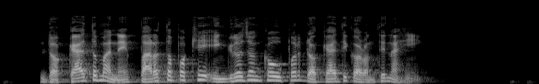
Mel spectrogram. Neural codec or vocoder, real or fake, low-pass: none; real; 9.9 kHz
